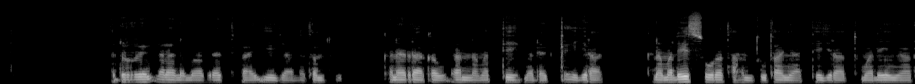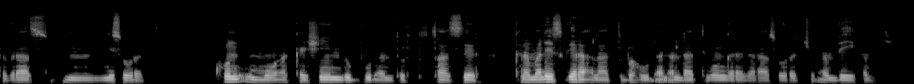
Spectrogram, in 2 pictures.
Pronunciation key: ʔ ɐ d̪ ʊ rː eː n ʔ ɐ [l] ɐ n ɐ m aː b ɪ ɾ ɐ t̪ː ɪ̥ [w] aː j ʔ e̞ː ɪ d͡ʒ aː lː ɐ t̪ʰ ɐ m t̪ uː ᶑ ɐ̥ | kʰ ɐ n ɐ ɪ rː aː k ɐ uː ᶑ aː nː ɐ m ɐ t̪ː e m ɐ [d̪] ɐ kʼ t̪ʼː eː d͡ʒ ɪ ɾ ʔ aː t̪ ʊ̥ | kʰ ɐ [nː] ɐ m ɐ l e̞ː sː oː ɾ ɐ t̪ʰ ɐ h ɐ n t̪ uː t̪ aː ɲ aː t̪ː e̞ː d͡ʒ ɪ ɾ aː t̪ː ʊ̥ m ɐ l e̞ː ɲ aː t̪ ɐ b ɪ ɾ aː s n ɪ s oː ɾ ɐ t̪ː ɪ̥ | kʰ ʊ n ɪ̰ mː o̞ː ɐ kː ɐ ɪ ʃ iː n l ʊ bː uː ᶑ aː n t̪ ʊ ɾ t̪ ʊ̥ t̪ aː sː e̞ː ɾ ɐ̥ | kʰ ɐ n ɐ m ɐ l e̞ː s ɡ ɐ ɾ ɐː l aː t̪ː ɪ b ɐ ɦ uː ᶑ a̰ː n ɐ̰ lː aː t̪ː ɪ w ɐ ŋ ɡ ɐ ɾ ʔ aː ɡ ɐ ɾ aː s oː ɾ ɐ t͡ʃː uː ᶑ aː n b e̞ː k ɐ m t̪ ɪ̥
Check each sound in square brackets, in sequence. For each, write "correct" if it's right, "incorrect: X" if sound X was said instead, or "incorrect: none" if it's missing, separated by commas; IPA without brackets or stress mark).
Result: correct, incorrect: b, correct, incorrect: n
